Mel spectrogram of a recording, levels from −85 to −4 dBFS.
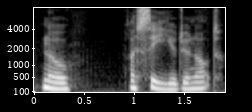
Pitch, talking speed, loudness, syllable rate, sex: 170 Hz, 190 wpm, -17 LUFS, 5.1 syllables/s, female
